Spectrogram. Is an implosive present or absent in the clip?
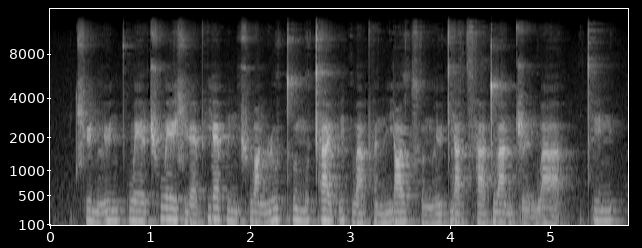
absent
